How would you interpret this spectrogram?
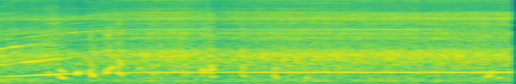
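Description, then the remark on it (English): A chainsaw runs steadily and loud, its motor holding one sustained, buzzing whine with a slight rise in pitch at the start, unbroken for the full few seconds. “Not if I kill you with this chainsaw.”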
